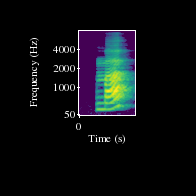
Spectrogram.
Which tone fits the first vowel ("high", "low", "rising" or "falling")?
rising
